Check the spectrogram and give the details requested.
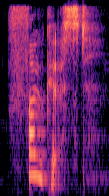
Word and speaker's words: focused: nice st ending st so with the st you'll notice that it's a ending and not a d we'll talk about that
